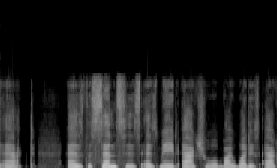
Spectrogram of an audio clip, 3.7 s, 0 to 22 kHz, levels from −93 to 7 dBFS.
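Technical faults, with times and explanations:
No technical faults can be heard in this speech. It has passed through a WebRTC call path that is working normally, and its top end stops at about 12 kHz, which points to an Opus codec at a moderate call bitrate.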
